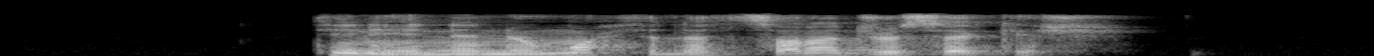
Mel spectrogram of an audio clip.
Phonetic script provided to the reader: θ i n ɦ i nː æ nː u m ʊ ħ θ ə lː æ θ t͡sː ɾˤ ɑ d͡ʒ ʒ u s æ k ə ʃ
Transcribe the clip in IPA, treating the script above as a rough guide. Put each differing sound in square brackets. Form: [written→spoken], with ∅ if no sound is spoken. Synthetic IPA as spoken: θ i n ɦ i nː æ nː u m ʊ ħ θ ə lː æ θ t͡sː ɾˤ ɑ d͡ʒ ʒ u s æ k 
